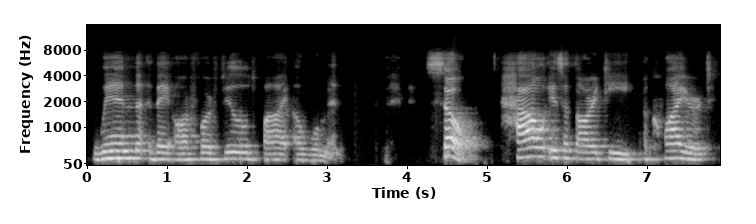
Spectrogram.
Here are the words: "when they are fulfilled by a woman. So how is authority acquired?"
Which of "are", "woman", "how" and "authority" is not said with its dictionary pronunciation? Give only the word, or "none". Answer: none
